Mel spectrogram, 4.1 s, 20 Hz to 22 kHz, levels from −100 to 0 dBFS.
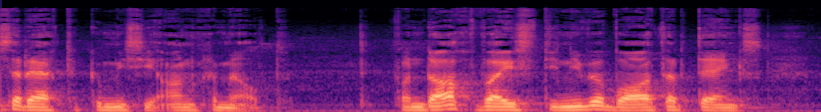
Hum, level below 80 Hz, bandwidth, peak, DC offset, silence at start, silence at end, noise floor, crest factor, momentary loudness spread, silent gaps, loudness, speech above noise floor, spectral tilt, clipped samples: none; -50 dBFS; 16.5 kHz; -4 dBFS; under 0.1%; 0 s; 0.3 s; -49 dBFS; 16 dB; 11 LU; none; -21 LUFS; 29 dB; -7 dB/octave; under 0.1%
